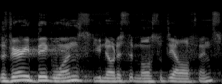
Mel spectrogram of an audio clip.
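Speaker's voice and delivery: plain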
